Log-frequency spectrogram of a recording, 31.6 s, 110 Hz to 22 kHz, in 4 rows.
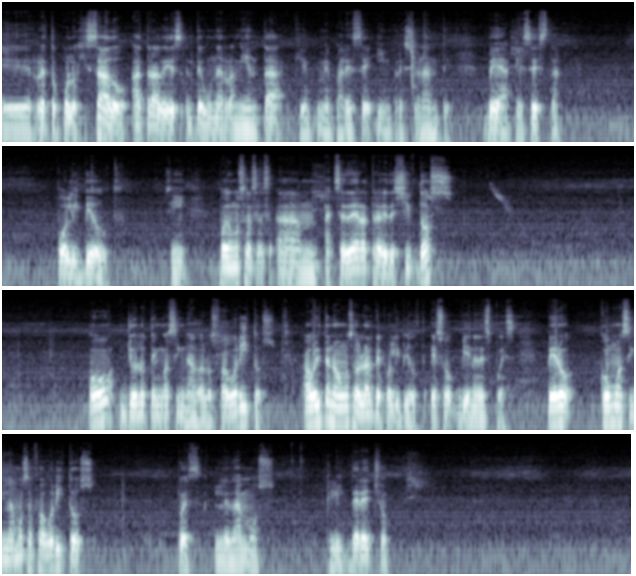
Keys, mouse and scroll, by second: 2.2-2.5 scroll up 2, 2.8 scroll down 2, 5.1 Tab, 27.3 right click.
